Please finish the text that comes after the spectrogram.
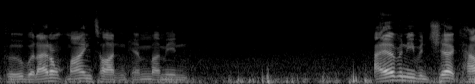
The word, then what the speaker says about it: Tottenham: Tottenham.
